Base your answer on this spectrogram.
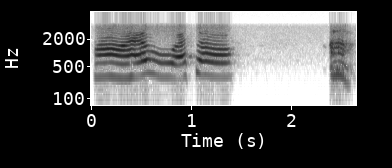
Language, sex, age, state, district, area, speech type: Odia, female, 30-45, Odisha, Sambalpur, rural, conversation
